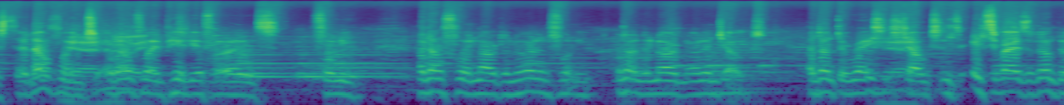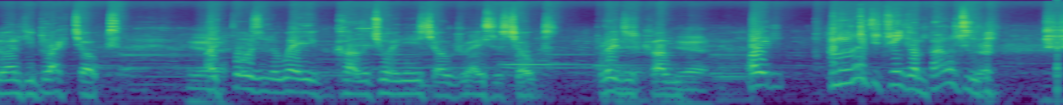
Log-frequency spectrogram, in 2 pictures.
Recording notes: Sorry about the sound but the tape s 30 years old and the interview was recorded in a hotel lobby in Dublin.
